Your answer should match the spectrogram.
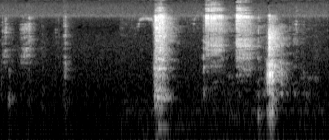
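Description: A pop-up toaster being loaded with a hot dog and a sausage patty: a few faint clicks, then about halfway through a series of short squeaky scrapes and clunks as the food is pushed into the slots and the toaster is worked, the loudest clunk near the end.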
